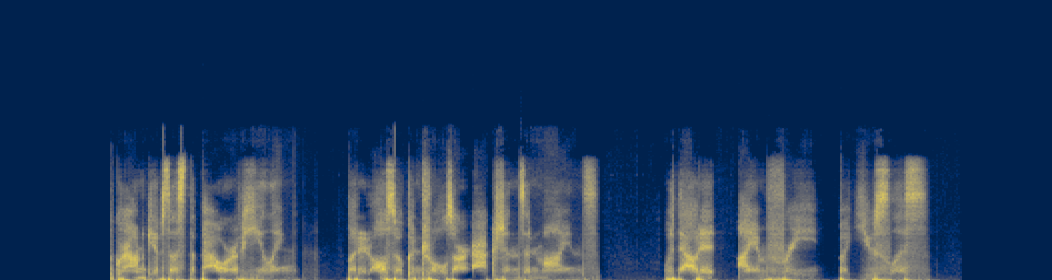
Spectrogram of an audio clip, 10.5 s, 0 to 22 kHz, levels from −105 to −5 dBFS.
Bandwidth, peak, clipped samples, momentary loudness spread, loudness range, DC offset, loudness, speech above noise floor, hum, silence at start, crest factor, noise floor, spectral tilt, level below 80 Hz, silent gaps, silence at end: 10 kHz; -2 dBFS; under 0.1%; 14 LU; 4 LU; under 0.1%; -21 LUFS; 54 dB; none; 1.1 s; 20 dB; -75 dBFS; -2 dB/octave; -28 dBFS; none; 1.25 s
